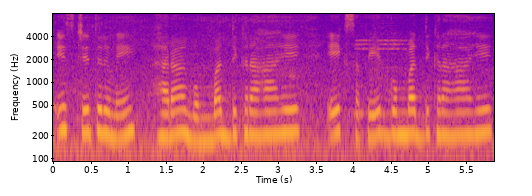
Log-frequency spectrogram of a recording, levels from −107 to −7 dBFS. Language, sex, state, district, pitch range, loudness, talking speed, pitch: Hindi, female, Goa, North and South Goa, 200-215 Hz, -33 LUFS, 145 wpm, 210 Hz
